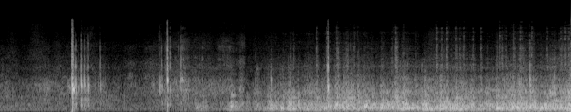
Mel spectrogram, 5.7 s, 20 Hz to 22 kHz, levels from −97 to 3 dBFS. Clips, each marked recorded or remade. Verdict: recorded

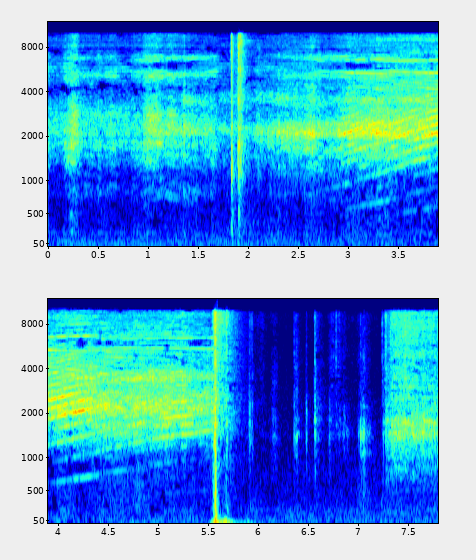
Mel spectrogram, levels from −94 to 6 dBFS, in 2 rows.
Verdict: recorded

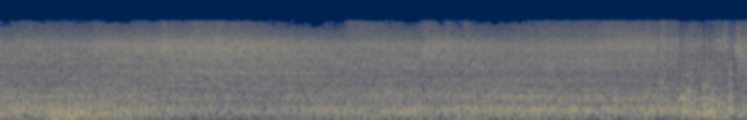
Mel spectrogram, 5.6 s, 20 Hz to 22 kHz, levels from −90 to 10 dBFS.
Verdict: recorded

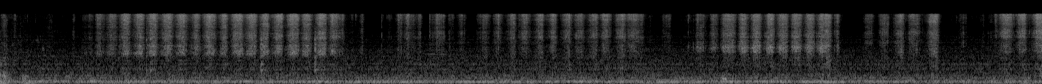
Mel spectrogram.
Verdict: recorded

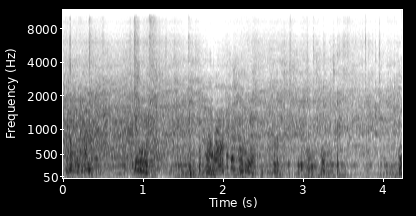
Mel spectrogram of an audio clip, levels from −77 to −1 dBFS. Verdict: remade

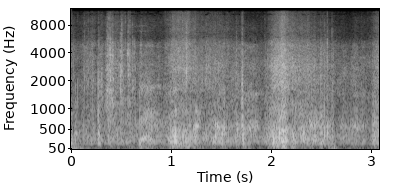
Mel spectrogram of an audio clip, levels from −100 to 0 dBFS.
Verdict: recorded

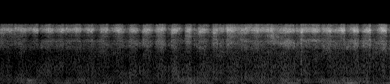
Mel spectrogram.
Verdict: remade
